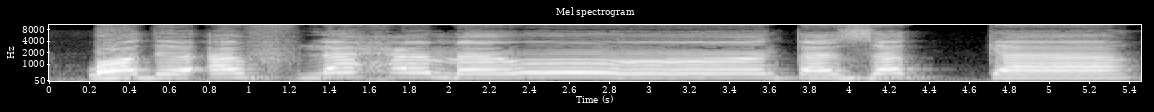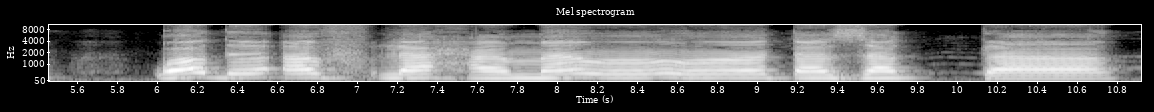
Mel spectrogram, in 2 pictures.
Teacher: دال ساکن ہے، یہاں پر قلقلہ کر کے پڑھیں گے. نون ساکن کے بعد تا آ گیا، یہاں پر اخفا کا قاعدہ ہوگا.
